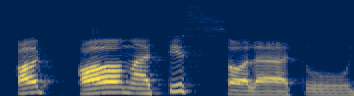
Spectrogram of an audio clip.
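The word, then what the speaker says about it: قد قامت الصلاة: Kita sudah katakan tadi, kalau ada huruf sukun kemudian bertemu dengan alif lam, maka huruf sukun tersebut dirubah menjadi kasroh dalam membaca ya. Penulisan ya boleh ditulis aslinya, tetapi membacanya harus dikasrohkan kalau disambung Ya kan? Contoh, qad qamat as-sholatu, qad qamatis sholatu. Jadi taknya jadi kasroh. Qamatis sholatu. Karena di sini ada alif lam dan di sini sukun.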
